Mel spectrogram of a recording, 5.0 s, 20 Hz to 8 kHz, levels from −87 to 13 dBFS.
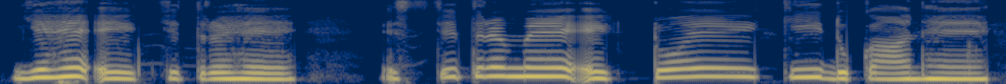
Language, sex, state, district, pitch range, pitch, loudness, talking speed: Hindi, female, Madhya Pradesh, Bhopal, 215-285 Hz, 230 Hz, -13 LUFS, 145 wpm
